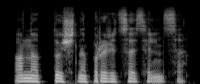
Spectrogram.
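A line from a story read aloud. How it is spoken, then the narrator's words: Mumble. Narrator (Russian): пробормотал Яр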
